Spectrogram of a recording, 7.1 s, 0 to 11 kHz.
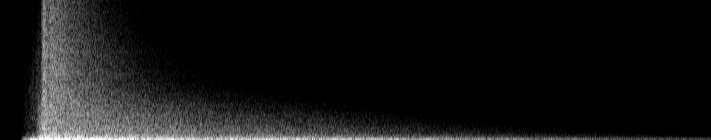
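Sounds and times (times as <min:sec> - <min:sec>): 
big shocking metallic impact strike with strong reverb: 0:00.3 - 0:06.2.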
